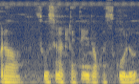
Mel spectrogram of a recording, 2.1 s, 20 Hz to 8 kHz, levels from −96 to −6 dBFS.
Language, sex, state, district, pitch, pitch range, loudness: Telugu, male, Andhra Pradesh, Srikakulam, 105 Hz, 100-110 Hz, -20 LUFS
